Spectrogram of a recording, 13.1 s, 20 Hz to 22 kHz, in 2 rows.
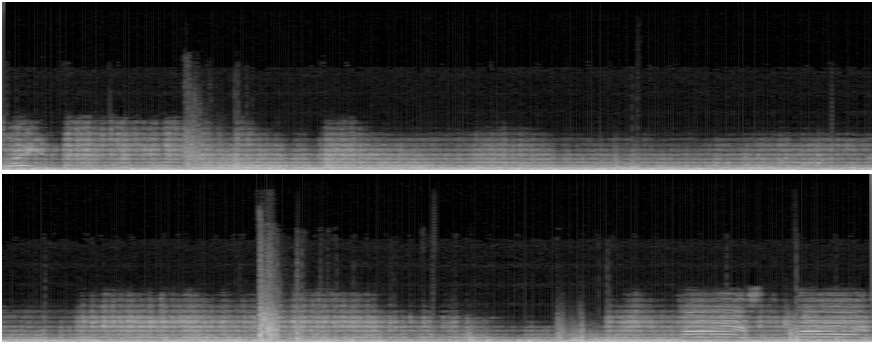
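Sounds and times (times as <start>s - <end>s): sharp crack: 7.1s - 12.7s.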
